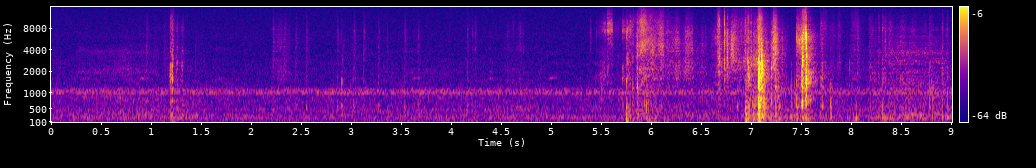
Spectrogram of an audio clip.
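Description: Paper pages of an instruction booklet being turned, a short burst of rustling and crackling paper from about six seconds in.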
